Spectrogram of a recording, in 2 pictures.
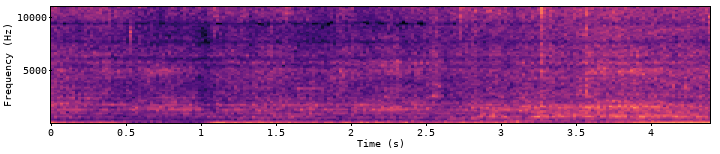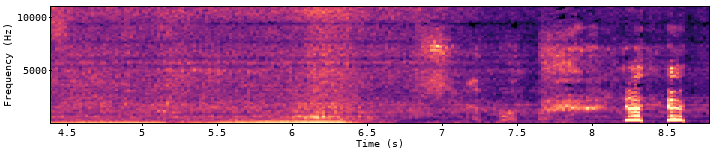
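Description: An off-road 4x4's engine revving under load on a muddy climb. Its pitch rises steadily from about halfway through, then drops away suddenly near the end as mud sprays from the wheels. Background music plays underneath.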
